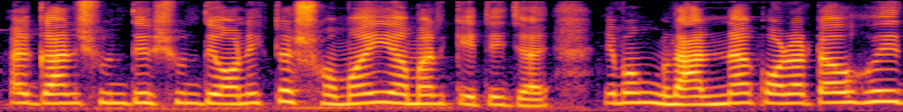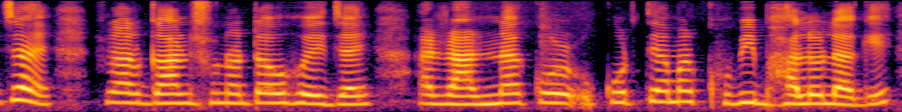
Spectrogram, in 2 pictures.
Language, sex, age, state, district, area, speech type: Bengali, female, 45-60, West Bengal, South 24 Parganas, rural, spontaneous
